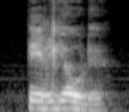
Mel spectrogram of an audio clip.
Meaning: 1. period (of time) 2. era 3. period (length of a repeating interval of a periodic function or repeating decimal)
- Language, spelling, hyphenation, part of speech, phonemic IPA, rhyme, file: Dutch, periode, pe‧ri‧o‧de, noun, /ˌpeːriˈjoːdə/, -oːdə, Nl-periode.ogg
